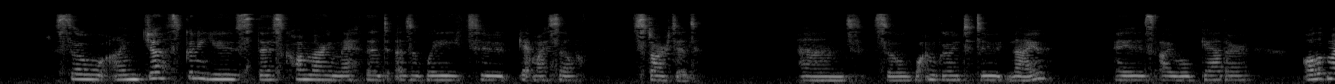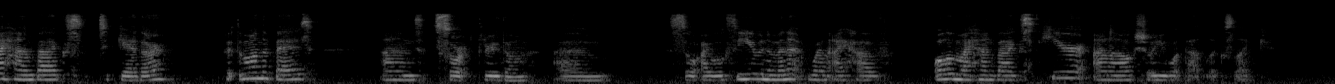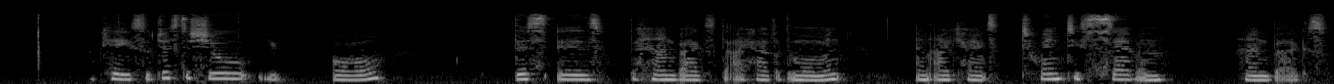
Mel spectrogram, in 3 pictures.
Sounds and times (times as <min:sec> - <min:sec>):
Speech: 0:00.5 - 0:07.1, 0:08.0 - 0:16.6, 0:17.2 - 0:26.0, 0:27.6 - 0:30.6, 0:31.8 - 0:35.2, 0:35.8 - 0:38.5, 0:39.1 - 0:40.0.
